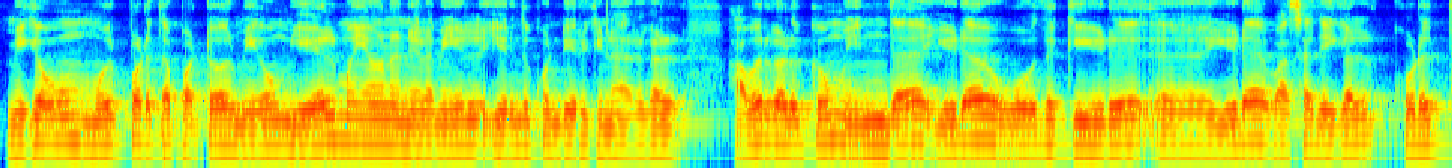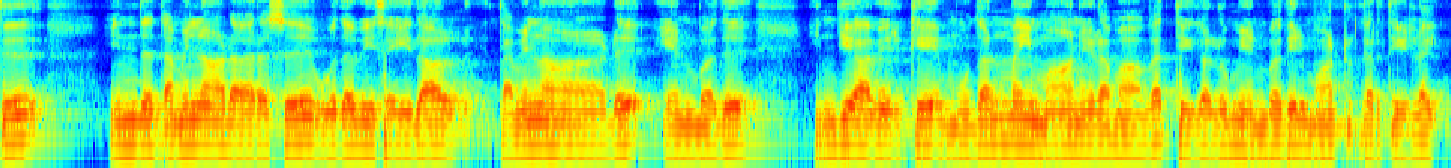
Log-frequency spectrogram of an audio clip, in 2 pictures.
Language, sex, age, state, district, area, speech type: Tamil, male, 30-45, Tamil Nadu, Salem, urban, spontaneous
